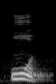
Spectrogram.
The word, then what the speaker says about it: 옷: 디귿, 티읕, 시옷, 지읒, 치읓 becomes a soft T. Example, 낮, daytime, 옷, clothes. Don't release the sound, just stop it with your tongue.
